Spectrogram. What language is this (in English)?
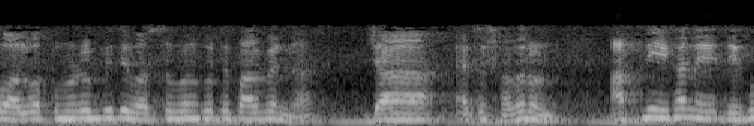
Bangla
